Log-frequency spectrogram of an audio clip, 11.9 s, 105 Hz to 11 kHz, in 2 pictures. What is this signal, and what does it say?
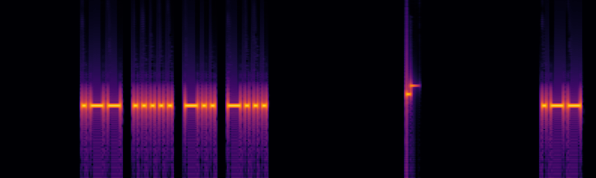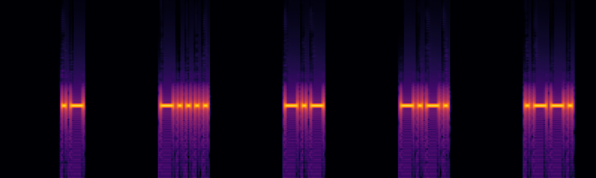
Morse code, heard as a keyed tone, about 27 wpm, spaced as for 13 wpm, 700 Hz. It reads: W5DB WA6KCP
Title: USA Call Signs - 6x Character Spacing - 28wpm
